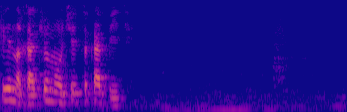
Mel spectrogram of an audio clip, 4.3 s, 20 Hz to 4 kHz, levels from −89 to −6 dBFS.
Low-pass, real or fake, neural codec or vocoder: 3.6 kHz; real; none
